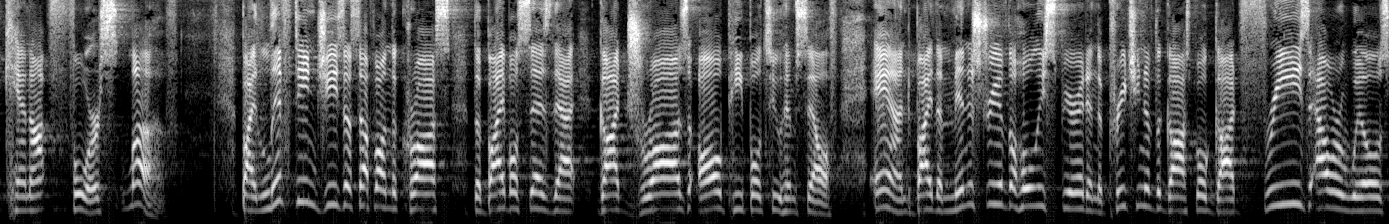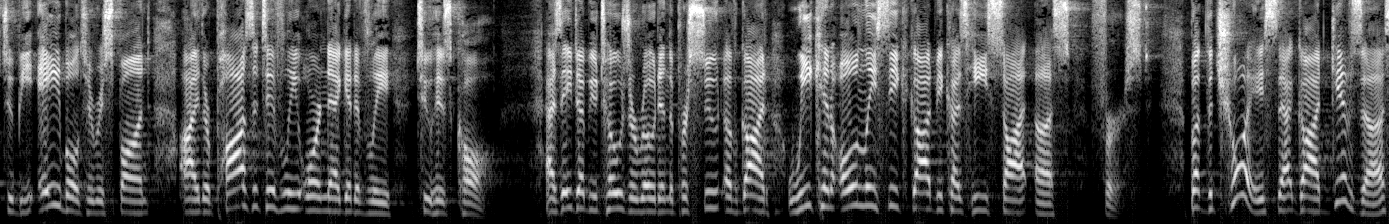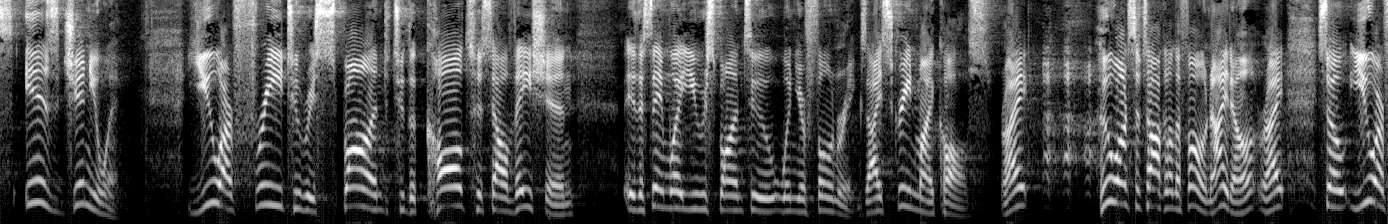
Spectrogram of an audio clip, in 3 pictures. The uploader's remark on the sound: during a live Q&A session at Calvary Hanford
